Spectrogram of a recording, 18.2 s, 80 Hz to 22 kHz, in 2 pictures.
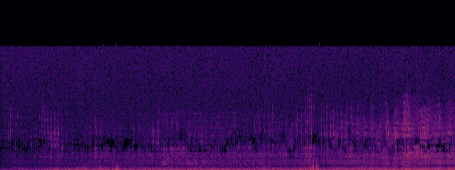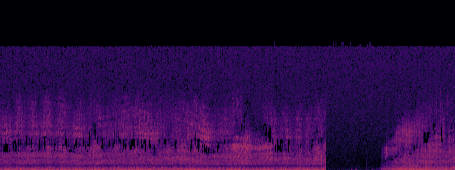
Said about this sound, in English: Now we got a Luscombe Phantom coming up behind it here, 65 horse Franklin. Let's see what it sounds like.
